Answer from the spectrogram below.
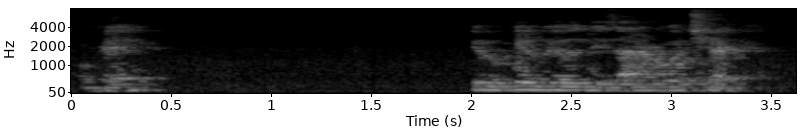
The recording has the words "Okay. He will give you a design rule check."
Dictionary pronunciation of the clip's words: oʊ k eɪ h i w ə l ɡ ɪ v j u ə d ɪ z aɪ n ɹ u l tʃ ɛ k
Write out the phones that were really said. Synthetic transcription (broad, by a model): oʊ k eɪ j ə ɡ ɪ v j u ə d ɪ z aɪ n w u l tʃ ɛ k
